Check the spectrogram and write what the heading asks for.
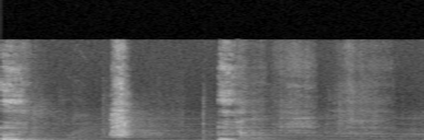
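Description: A man's strained grunts and forceful breaths while pressing heavy dumbbells close to failure. There is a falling grunt at the start, a sharp exhale about a second in, and another falling grunt just after two seconds.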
